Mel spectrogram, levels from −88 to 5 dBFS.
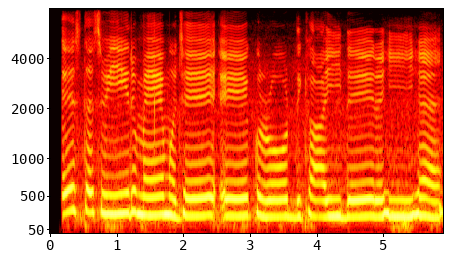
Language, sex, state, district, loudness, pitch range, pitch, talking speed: Hindi, female, Madhya Pradesh, Katni, -9 LUFS, 225-255 Hz, 235 Hz, 100 wpm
